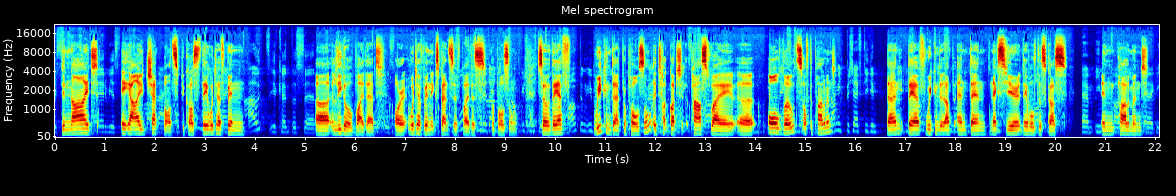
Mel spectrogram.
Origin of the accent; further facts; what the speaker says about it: Lausanne, Vaud, Switzerland; We're going now to my hometown, to Lausanne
